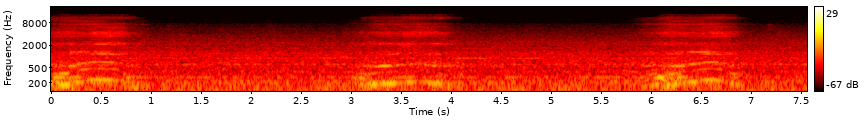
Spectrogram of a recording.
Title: Snoring sounds while in deep sleeping (relate ka ba panuorin at pakinggan mo)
